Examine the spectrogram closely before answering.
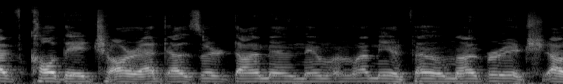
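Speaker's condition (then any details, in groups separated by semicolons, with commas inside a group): Multiple sclerosis; affects hands and left arm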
